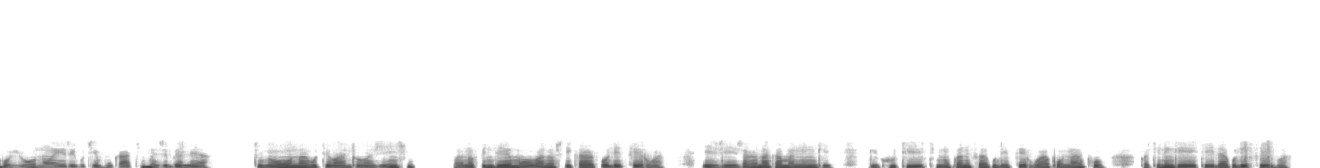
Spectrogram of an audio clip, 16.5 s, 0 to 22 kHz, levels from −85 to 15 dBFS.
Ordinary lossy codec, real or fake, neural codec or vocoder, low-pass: MP3, 24 kbps; real; none; 3.6 kHz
